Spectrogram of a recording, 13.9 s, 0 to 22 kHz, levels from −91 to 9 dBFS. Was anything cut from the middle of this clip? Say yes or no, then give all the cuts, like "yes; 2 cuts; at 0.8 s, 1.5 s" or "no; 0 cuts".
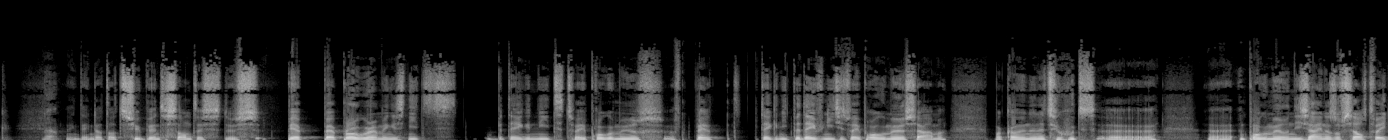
no; 0 cuts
